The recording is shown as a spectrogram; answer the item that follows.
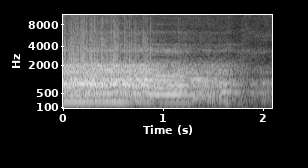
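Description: Water buffalo lowing: one long, loud call that holds its pitch and fades out shortly before the end.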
